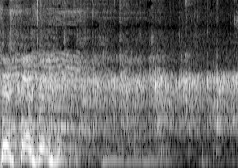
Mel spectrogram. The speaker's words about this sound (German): Also vielen Dank für den netten Applaus.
